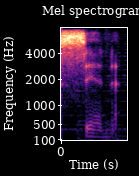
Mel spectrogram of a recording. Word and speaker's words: Sin: I think it's, even though it's a Japanese name, I think it's still pronounced like Sin. Kisuke.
